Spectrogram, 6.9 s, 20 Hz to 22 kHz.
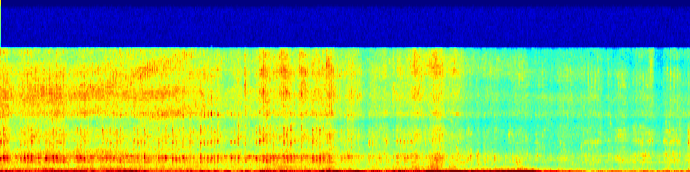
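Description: Four-cylinder 2.0 engine of a Kadett GSI track car with a 4-into-1 header and no air filter, running at low revs as the car creeps along, a loud uneven rumble that swells about five seconds in and then eases off.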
